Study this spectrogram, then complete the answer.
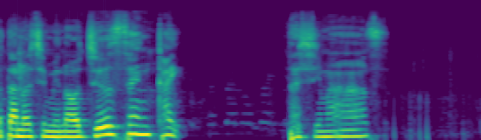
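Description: A woman sings loudly into a microphone, heard through loudspeakers.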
